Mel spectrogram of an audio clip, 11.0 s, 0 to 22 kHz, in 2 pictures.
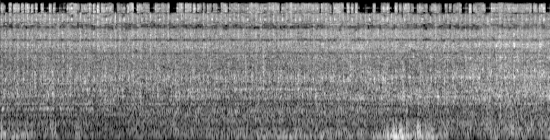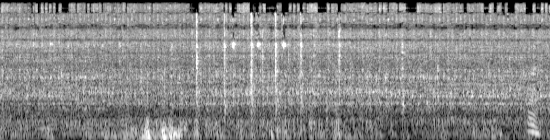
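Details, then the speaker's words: Toyota Tacoma 4-cylinder idling during fuel filter work under the intake: irregular tinny rattle coming and going; loose intake rattling on a metal plate. "So that metal noise is this intake. Just rattling around on that little metal plate."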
